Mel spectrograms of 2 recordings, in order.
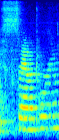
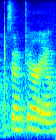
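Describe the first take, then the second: First: "sanatorium" said with -torium ending; mispronounced word. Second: "sanitarium" with -tarium, sa-ni-TAIR-ee-um; corrected word. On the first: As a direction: say "sanatorium", not sanitarium. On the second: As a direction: fix it to "sanitarium". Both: Real, not acted.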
